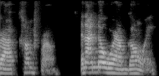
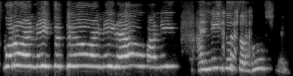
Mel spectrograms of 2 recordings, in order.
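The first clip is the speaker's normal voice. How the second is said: desperate plea; 13 semitones higher than usual. Retold or imitated. Acting out the point where she begged for a solution, mock desperate plea. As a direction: beg in a hammed-up high wail.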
